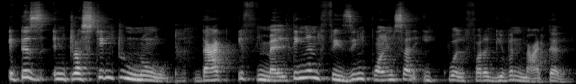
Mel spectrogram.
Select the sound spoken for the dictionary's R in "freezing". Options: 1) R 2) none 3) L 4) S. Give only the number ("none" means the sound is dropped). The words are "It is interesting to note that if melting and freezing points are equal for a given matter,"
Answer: 2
